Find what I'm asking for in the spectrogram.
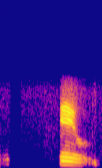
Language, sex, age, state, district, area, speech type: Sanskrit, female, 18-30, Kerala, Kasaragod, rural, conversation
